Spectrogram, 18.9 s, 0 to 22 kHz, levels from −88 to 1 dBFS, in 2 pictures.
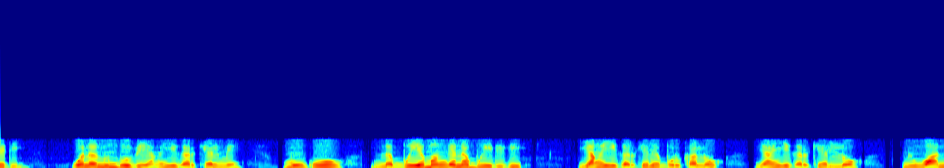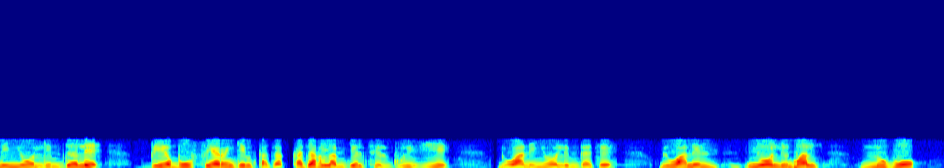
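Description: Packet loss with pitch repetition hits at 12.92–12.94 s, after "fi̱ye̱ri̱ng ki̱n kasak kasak", and 15.42–15.44 s, before "she̱ mi̱". Each 20 ms gap, which fits one lost packet, gets filled by a looped pitch period, giving a brief buzzy hold. At 17.3–17.5 s, 80 ms of losses scattered over 200 ms, the longest run 40 ms, cause a patch of brief buzzy holds.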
